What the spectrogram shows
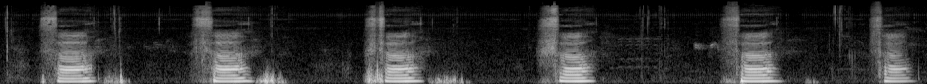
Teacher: জিবার আগার সামনে উপরে দাঁতের আগার সাথে লাগান, দুই দাঁতের আগার সাথে লাগান।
